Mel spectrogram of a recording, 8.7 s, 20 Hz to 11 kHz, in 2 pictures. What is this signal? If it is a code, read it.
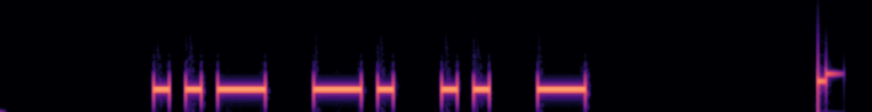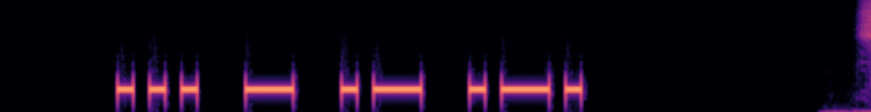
Morse code, heard as a keyed tone, about 15 wpm, 700 Hz. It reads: UNIT STAR
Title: Sentences from Top 1000 Words - Review Part 2 - New Word Drill - 15wpm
